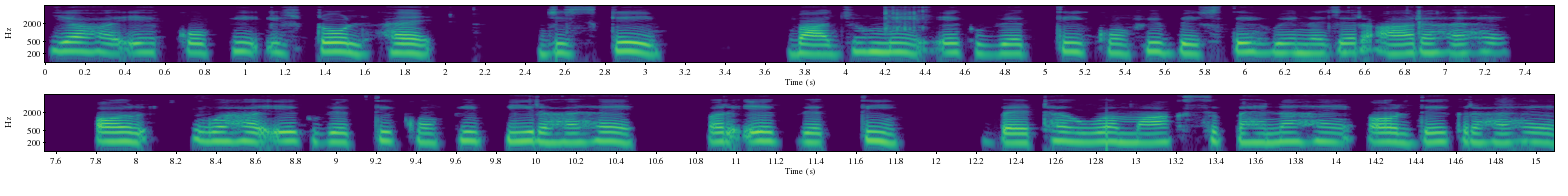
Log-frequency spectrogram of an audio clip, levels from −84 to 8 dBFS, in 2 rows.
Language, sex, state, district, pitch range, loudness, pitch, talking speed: Hindi, female, Chhattisgarh, Balrampur, 210-230 Hz, -20 LUFS, 220 Hz, 145 wpm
